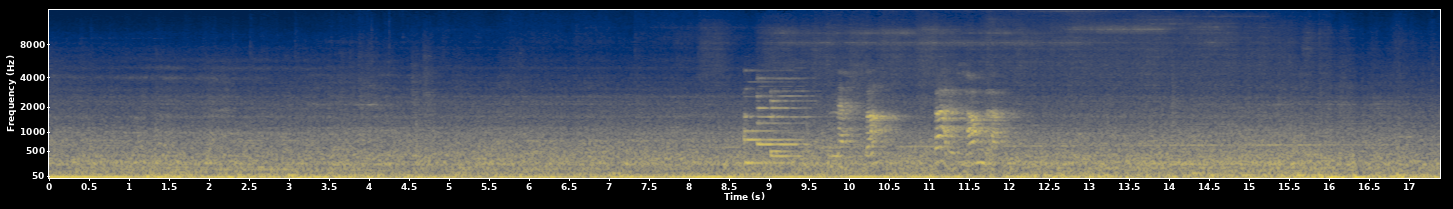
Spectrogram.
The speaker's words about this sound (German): Ich merke jetzt deutlich am Ohrendruck, wie sich die U-Bahn tief und rasant in die Erde bohrt.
